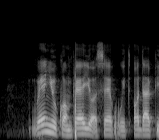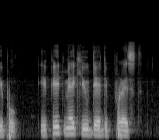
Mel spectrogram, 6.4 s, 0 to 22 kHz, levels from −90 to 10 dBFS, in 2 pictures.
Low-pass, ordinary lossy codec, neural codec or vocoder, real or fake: 7.2 kHz; none; none; real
